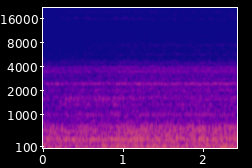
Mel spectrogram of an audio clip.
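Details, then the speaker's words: 8 kW Gearzaar Bluetooth Chinese diesel heater running on battery after a split-second changeover from mains through a switching module: steady, even roar over a low hum with no surging or faltering. The heater kept going with no shutdown, so it is running normally. "So from switch to from electric to battery, just a split moment, and it still works."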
